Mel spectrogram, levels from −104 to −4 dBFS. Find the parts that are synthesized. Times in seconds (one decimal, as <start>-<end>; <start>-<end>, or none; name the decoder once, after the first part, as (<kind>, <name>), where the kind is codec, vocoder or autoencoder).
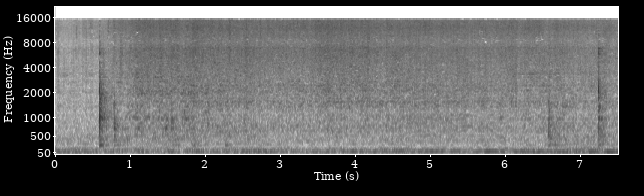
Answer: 4.7-6.0 (vocoder, BigVGAN v2)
